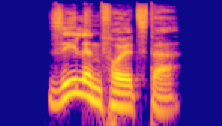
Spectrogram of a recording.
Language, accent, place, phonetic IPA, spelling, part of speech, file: German, Germany, Berlin, [ˈzeːlənfɔlstɐ], seelenvollster, adjective, De-seelenvollster.ogg
- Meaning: inflection of seelenvoll: 1. strong/mixed nominative masculine singular superlative degree 2. strong genitive/dative feminine singular superlative degree 3. strong genitive plural superlative degree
